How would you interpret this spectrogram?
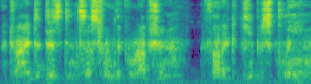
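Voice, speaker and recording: An actor playing a weary, grave older general who gives deliberate military briefings in a video game. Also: male voice, fairly low pitch, flat delivery, vocal fry, pushed and bright, slight background noise. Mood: grave, confiding. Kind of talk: dramatic video game dialogue.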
